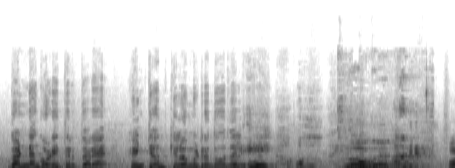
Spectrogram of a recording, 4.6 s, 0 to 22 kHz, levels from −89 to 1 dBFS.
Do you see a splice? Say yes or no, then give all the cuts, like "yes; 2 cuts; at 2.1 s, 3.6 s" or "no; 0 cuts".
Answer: no; 0 cuts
